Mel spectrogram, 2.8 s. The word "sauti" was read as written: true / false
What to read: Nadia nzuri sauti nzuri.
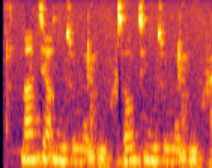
true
